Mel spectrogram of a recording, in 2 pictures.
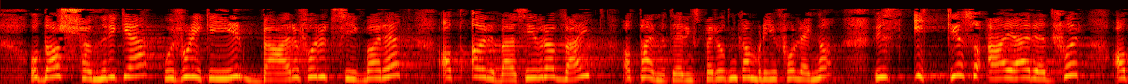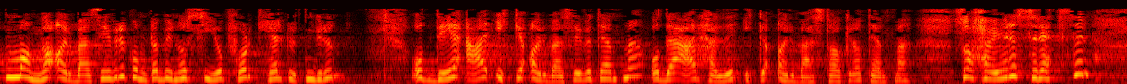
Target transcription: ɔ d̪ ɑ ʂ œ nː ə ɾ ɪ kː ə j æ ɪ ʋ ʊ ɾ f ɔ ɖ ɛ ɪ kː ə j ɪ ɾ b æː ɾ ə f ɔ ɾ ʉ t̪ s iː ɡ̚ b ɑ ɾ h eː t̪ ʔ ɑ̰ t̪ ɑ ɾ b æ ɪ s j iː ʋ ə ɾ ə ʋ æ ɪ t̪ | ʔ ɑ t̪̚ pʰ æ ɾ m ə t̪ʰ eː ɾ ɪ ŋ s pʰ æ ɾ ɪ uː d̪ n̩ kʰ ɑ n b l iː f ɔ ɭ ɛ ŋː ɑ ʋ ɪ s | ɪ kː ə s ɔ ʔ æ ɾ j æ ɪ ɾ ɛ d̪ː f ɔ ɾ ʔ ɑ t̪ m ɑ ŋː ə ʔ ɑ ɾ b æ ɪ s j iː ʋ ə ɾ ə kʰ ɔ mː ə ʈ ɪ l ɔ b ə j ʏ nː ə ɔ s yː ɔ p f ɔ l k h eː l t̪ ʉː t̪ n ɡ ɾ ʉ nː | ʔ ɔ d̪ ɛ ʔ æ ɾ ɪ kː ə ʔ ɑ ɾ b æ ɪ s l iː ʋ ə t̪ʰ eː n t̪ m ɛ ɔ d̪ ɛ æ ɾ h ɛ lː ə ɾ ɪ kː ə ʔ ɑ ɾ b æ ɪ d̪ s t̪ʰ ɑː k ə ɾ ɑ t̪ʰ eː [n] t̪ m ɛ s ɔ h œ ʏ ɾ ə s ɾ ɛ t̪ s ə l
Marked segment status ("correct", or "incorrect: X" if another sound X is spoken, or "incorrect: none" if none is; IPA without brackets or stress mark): correct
